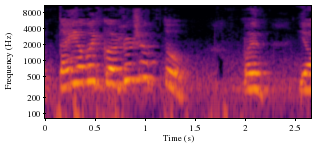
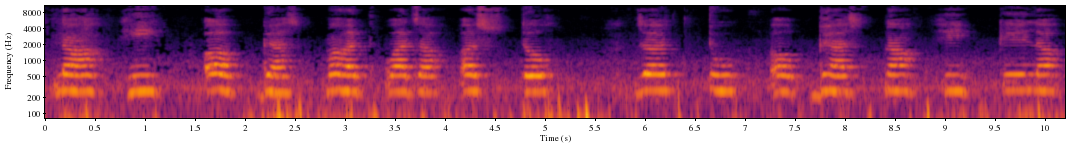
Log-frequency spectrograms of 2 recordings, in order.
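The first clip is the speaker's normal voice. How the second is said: slow, steady robot warning; a machine scolding the kid about study; lecturing robot; 2 semitones lower, slower than usual. Acted.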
